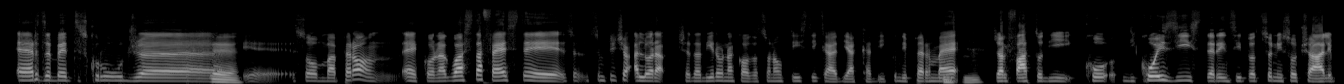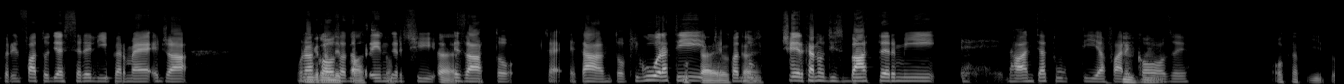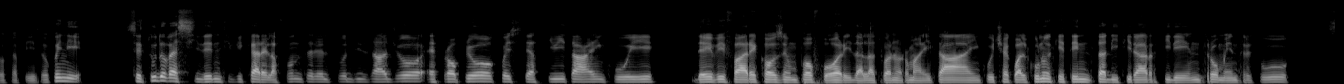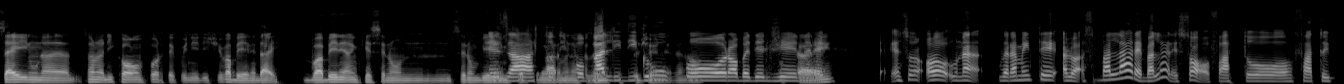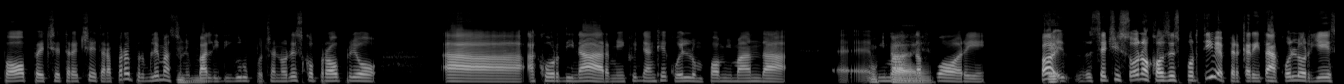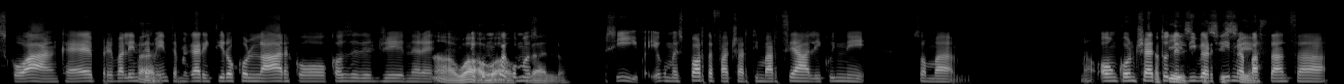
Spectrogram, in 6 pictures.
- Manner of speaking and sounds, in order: tapping; "cioè" said as "ceh"; "cioè" said as "ceh"; "proprio" said as "propio"; "cioè" said as "ceh"
- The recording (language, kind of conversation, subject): Italian, advice, Perché mi sento a disagio quando vado in vacanza?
